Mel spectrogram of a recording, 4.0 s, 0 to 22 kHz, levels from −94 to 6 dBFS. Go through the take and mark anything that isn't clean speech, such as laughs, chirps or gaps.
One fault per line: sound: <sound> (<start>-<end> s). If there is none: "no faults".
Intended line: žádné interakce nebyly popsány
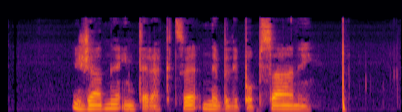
no faults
